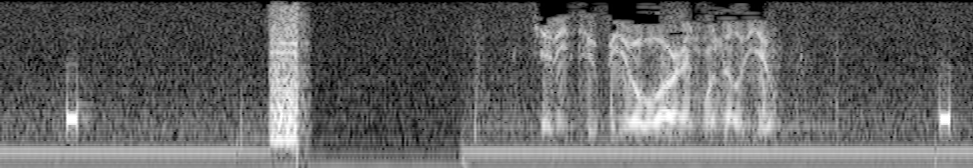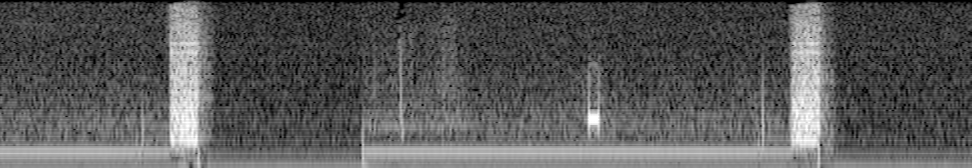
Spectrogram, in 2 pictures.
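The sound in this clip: Keypad tones from an amateur radio microphone as the operator changes frequency: three loud, evenly spaced tone bursts and a few faint short beeps over a steady low hum. A voice speaks briefly between the first two bursts.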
